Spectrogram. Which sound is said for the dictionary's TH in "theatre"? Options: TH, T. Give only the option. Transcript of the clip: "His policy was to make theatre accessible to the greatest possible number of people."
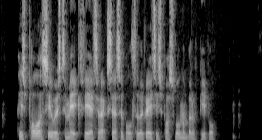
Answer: TH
